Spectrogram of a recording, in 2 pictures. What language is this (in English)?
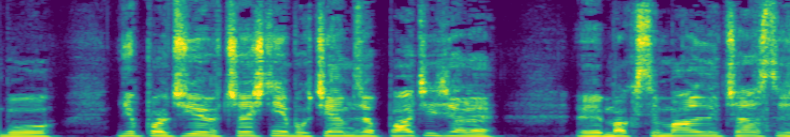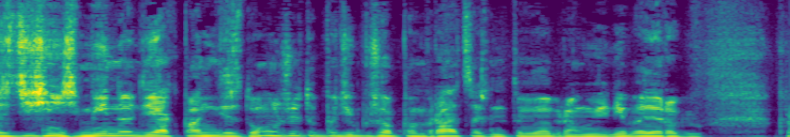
Polish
